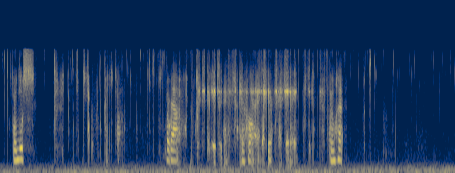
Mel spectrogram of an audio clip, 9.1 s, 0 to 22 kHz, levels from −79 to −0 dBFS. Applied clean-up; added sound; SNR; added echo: neural diffusion model UNIVERSE++.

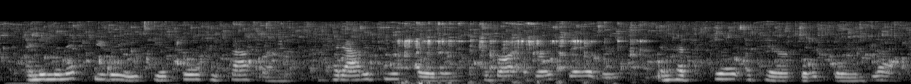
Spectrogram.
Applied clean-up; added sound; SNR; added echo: classical method log-MMSE.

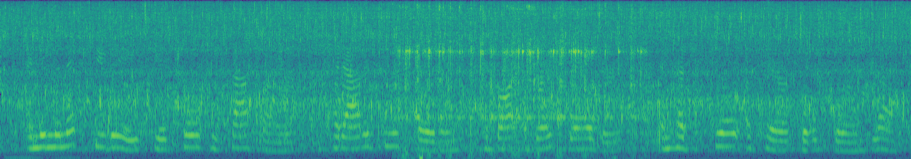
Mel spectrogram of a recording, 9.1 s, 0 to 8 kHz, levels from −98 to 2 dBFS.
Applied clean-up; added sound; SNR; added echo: none; Glass + Stream; -5 dB; none.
